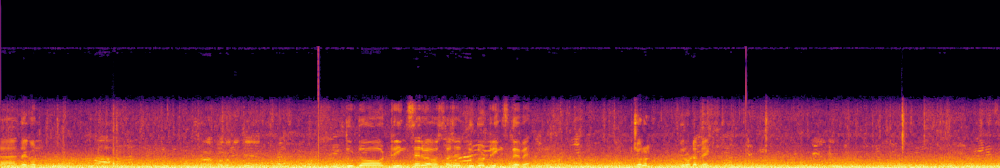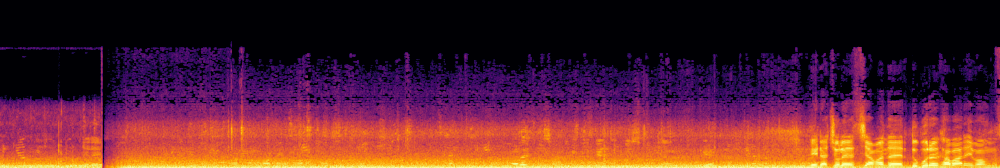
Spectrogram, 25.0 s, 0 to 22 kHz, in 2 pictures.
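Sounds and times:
jet airliner cabin rumble: 0:00.0 - 0:25.0.

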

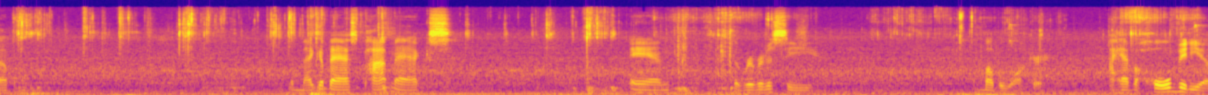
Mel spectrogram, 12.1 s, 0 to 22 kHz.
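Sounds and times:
plastic fishing lures rattling: 0:00.0 - 0:07.5.

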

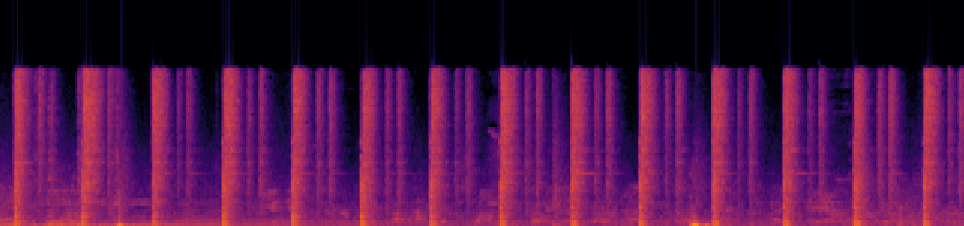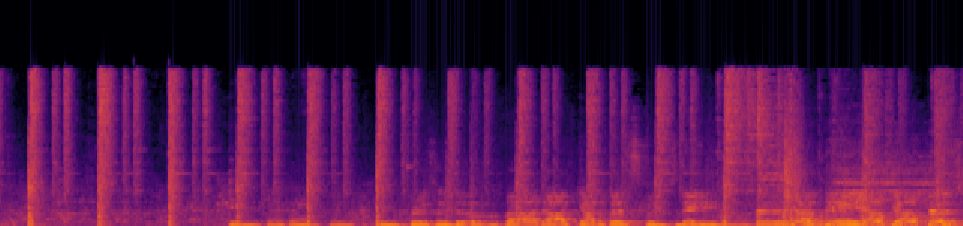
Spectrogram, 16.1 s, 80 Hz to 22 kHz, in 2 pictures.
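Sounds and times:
drum kit beat: 0:00.0 - 0:16.0.

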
